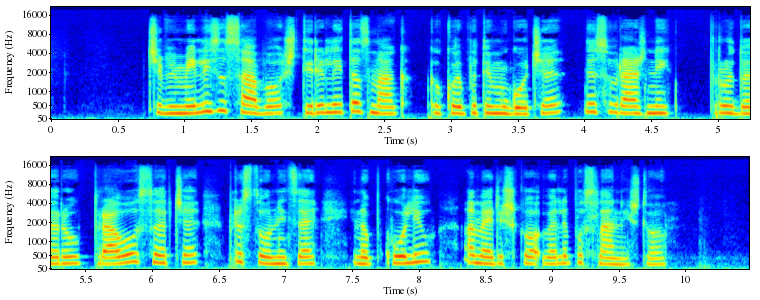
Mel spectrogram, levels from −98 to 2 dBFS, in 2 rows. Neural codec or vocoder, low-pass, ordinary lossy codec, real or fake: codec, 44.1 kHz, 7.8 kbps, DAC; 19.8 kHz; MP3, 96 kbps; fake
